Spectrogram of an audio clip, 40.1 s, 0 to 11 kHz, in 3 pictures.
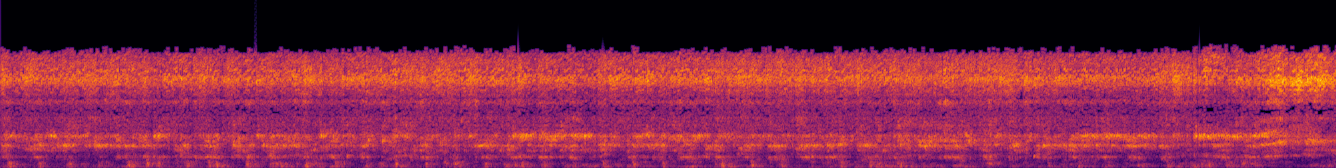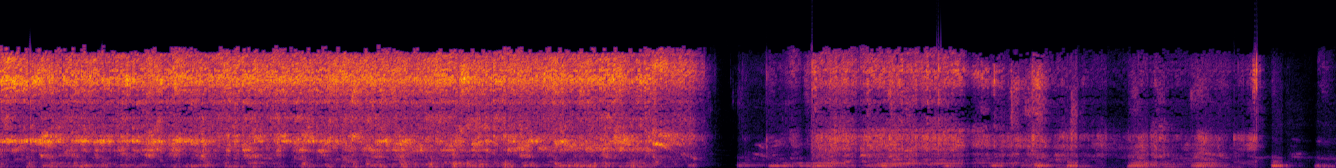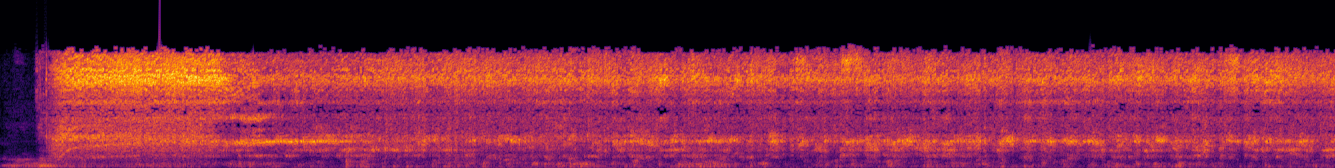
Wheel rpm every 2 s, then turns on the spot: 200, 200, 200, 200, 200, 200, 220, 230, 230, 200, 20, 20, 20, 80, 220, 230, 230, 230, 230, 230.
20-26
